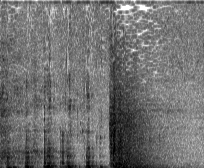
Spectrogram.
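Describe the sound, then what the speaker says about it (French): A door slams shut hard in a single loud, booming impact that rings out and fades, preceded by a quick run of softer knocks or footfalls. "Qui est-ce qui claque la porte comme ça?"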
